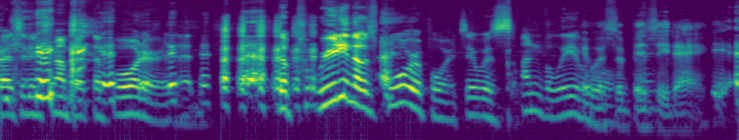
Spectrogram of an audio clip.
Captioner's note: laughter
